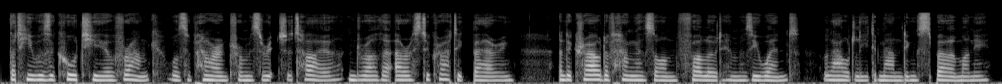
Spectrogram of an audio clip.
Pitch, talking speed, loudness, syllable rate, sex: 200 Hz, 190 wpm, -19 LUFS, 5.6 syllables/s, female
